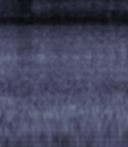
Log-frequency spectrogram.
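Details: VW Polo diesel, customer complaint of knock when pulling in second gear: rough, uneven rattle and knock over the clatter while revved after injector work and coding; injectors not yet quantity-adapted, adaptation by scan tool to fix.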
